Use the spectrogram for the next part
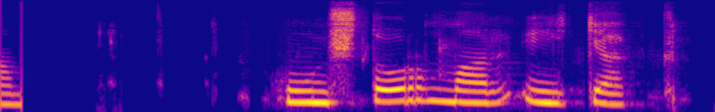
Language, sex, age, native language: Icelandic, male, 9, Icelandic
